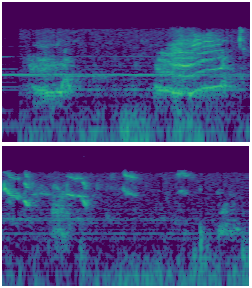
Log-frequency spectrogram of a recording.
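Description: Kittens mewing: a longer meow about two seconds in, then a run of short, high mews over the next couple of seconds.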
